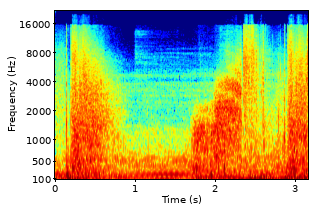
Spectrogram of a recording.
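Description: A gunshot in the video game Max Payne, a heavy booming blast with a whooshing tail, followed by another sharp report amid rumbling game ambience.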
